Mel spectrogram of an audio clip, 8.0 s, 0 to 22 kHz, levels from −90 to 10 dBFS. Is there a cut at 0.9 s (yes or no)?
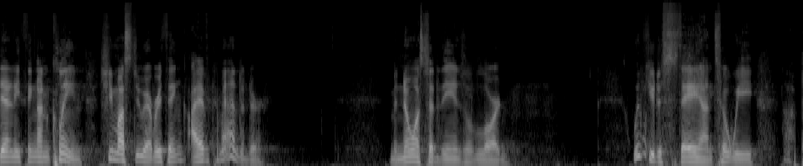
no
